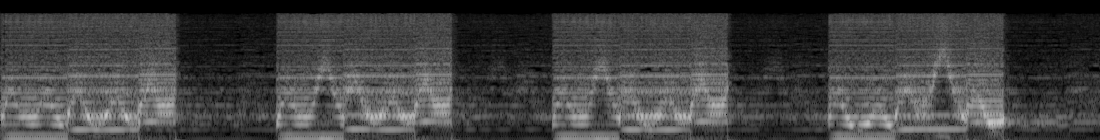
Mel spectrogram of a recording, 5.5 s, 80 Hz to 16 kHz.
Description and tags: FunkySynth Chord-wheel-wha 087bpm
sequenced chords producing different 'wha' with the modulation wheel.
1 bar, 087 bpm
The sound is part of pack containing the most funky patches stored during a sessions with the new virtual synthesizer FM8 from Native Instruments.
rhythym, electro, funky, alert, chord, abstract, synthesizer, wha, riff, loop, sequence, soundesign, wha-wha, synth, funk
